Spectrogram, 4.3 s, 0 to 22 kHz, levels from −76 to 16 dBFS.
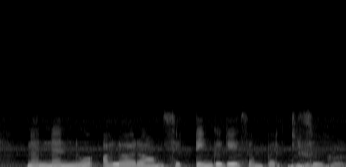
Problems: background conversations at intervals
